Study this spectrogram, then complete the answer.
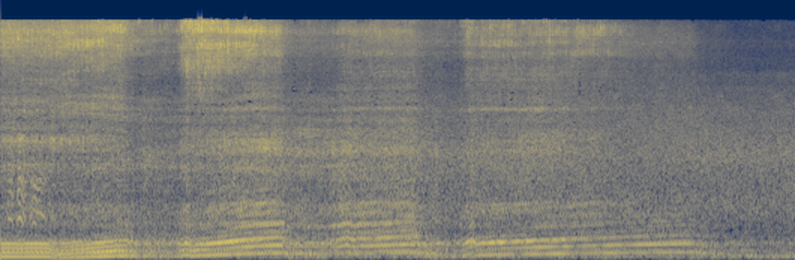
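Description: A motorcycle rides away, shifting gears and fading into the distance.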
